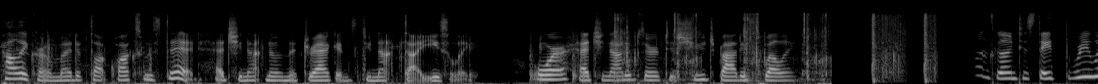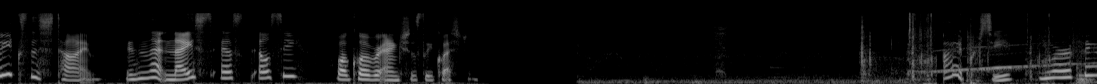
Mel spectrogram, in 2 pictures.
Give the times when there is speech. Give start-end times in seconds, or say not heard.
0.0-8.0, 9.8-15.8, 20.4-21.9.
